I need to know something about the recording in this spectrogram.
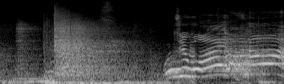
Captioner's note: gun fires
